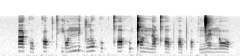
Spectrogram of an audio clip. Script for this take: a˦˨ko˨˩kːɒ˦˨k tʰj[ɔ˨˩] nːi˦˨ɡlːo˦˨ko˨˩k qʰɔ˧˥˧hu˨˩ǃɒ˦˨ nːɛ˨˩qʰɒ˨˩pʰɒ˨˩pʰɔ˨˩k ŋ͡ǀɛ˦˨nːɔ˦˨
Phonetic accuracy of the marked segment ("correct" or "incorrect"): incorrect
